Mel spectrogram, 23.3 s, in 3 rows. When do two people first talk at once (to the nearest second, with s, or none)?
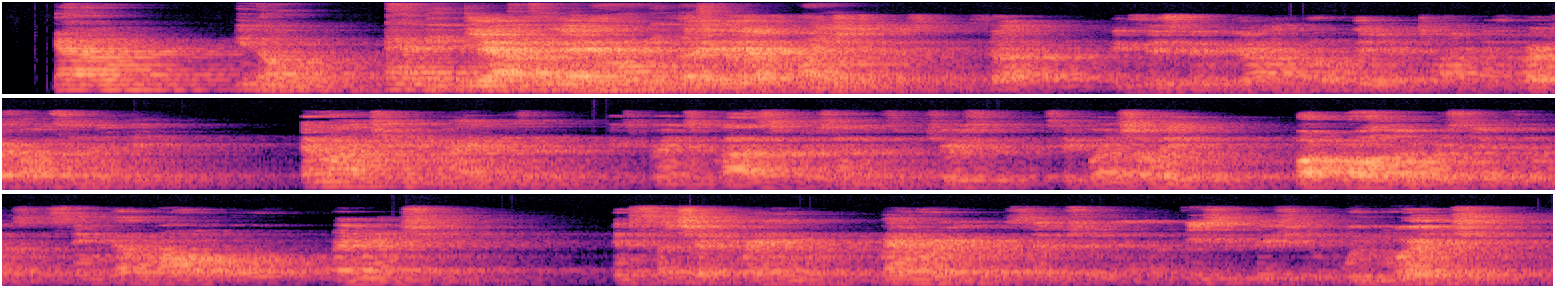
2 s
